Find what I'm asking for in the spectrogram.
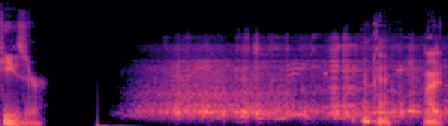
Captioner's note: radio static whirring; people chattering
